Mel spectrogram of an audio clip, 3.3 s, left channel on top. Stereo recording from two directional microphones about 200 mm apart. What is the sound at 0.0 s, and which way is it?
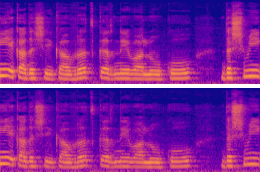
Speech, 30° left (ahead or behind).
